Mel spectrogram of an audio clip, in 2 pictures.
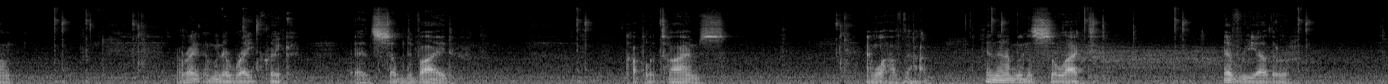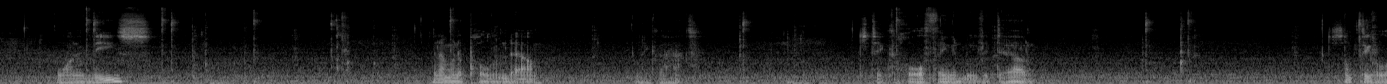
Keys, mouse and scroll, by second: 0.8 middle click, 2.4 right click, 5.7 click, 6.3 scroll up 3, 6.6 middle click, 9.1 alt+a, 9.9 click, 10.8 shift+click, 11.7 click, 12.9 shift+click, 14.7 shift+click, 15.5 shift+click, 16.0 scroll down 3, 16.4 middle click, 17.4-18.3 scroll down 1, 18.3 click, 21.7 a, 22.8 click, 25.7 middle click.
